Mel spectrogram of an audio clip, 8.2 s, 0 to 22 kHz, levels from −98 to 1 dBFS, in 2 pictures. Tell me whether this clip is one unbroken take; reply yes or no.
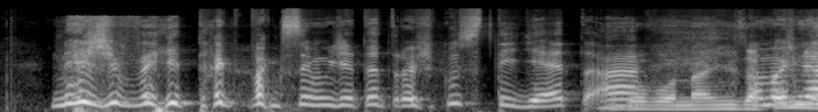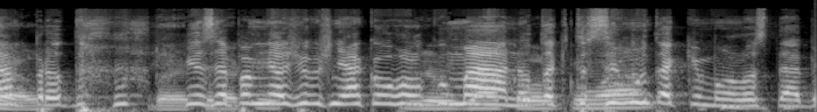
no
